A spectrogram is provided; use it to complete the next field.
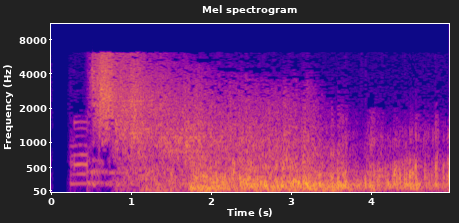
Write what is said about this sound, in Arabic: ما يقوله إذا سمع الرعد سبحان الذي يسبح الرعد بحمده والملائكة من خيفته مشفقون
